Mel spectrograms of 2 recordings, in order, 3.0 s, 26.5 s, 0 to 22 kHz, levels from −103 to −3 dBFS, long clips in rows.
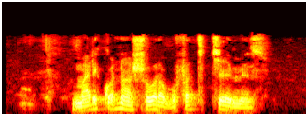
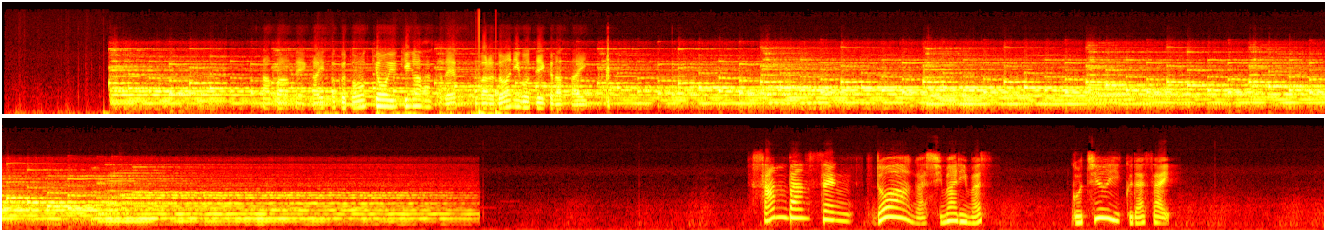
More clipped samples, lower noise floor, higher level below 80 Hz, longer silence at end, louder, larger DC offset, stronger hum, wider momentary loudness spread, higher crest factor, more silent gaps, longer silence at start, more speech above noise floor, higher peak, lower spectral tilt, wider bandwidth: neither; second, -38 dBFS vs -65 dBFS; second, -54 dBFS vs -48 dBFS; second, 0.4 s vs 1.55 s; first, -15 LUFS vs -18 LUFS; neither; neither; second, 8 LU vs 11 LU; about the same, 16 dB vs 18 dB; neither; second, 0.2 s vs 1.05 s; second, 24 dB vs 49 dB; about the same, 0 dBFS vs 0 dBFS; second, -3 dB/octave vs -5.5 dB/octave; second, 7.8 kHz vs 9.8 kHz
